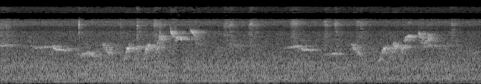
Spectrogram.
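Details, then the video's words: A spotted magpie-robin, played nonstop day and night as a song tutor while fledglings are hand-fed, sings a busy run of short chirps and quick rising and falling whistles, high and sweet, barely pausing, over soft hiss. "kapas tembak gacor nonstop"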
